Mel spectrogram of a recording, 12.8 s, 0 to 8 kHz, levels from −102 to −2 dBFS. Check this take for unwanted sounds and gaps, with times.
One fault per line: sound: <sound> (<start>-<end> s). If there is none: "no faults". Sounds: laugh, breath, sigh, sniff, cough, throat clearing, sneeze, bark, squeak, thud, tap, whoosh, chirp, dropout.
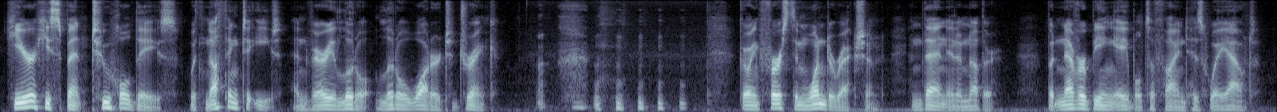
sound: laugh (5.4-6.9 s)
